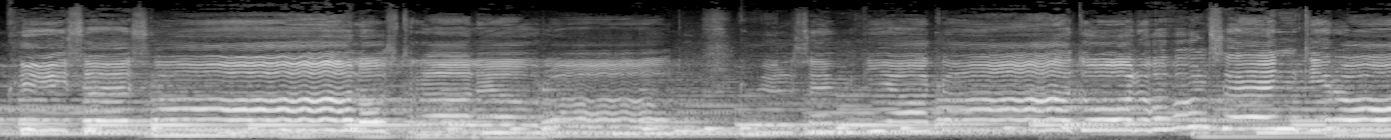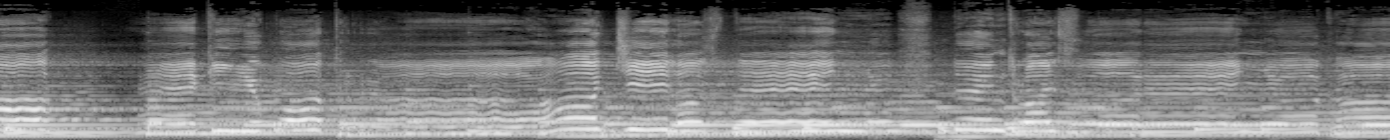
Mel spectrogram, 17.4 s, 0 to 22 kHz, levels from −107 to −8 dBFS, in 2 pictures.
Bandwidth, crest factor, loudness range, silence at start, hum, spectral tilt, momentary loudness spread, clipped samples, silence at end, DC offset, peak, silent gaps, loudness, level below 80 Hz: 15.5 kHz; 14 dB; 3 LU; 0 s; none; -6 dB/octave; 6 LU; under 0.1%; 0 s; under 0.1%; -4 dBFS; none; -19 LUFS; -58 dBFS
